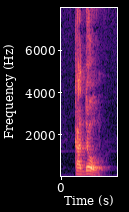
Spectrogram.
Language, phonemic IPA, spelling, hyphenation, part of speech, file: Dutch, /kaːˈdoː/, kado, ka‧do, noun, Nl-kado.ogg
- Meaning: superseded spelling of cadeau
